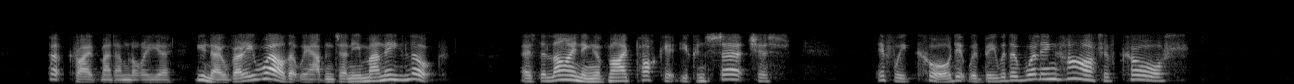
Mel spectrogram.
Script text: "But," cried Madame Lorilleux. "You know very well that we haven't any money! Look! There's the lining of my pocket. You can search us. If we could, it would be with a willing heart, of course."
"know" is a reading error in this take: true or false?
false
